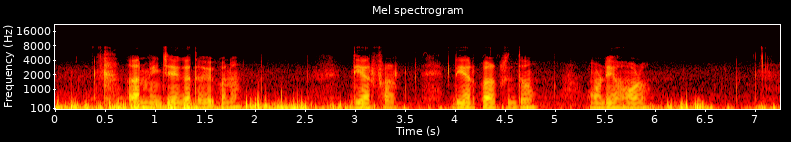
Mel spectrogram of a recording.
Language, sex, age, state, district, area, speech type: Santali, male, 18-30, West Bengal, Jhargram, rural, spontaneous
